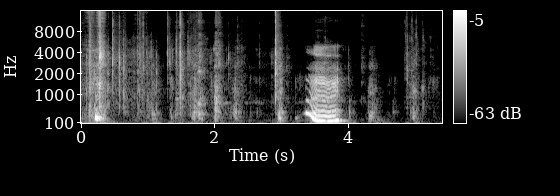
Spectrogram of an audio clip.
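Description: A person chewing a small crunchy biscuit with the mouth closed, giving soft scattered crunches and mouth clicks. About three and a half seconds in comes a short closed-mouth 'mmm' hum that drops in pitch and then levels off.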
